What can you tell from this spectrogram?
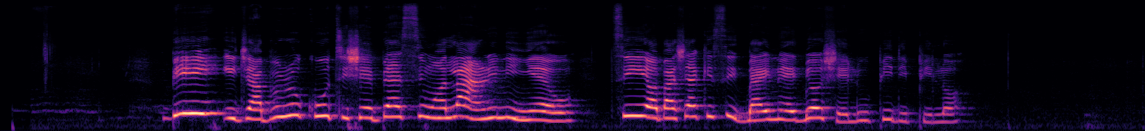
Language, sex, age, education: Yoruba, female, 15-29, tertiary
